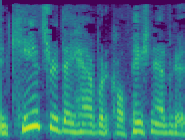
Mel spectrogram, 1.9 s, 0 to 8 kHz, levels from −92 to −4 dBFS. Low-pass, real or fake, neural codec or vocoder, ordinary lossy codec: 7.2 kHz; real; none; MP3, 32 kbps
